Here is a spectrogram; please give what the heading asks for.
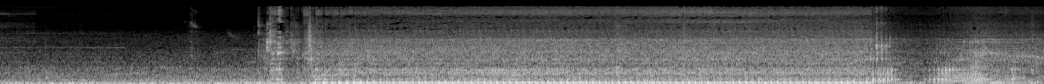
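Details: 2020 Honda PCX125 after valve clearance adjustment (intake 0.1 mm, exhaust 0.24 mm), fixing poor cold starting and stalling at idle: starts first try, smooth steady low idle without stumbling; normal.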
